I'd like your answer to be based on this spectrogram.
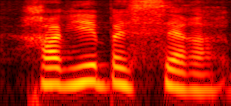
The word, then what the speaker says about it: Xavier Becerra: Und auch hier, ähm, wie spricht man ihn aus, äh, Rike Becerra? – ja, Javier Becerra.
